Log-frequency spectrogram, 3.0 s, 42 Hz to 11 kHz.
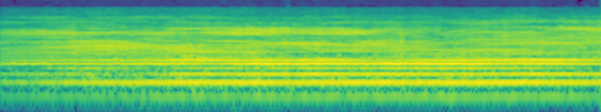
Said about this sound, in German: Am Montagmorgen, dem 5. April, drei Tage nach der Invasion, verlassen die ersten Schiffe einer britischen Armada den Marinehafen Portsmouth. Unter dem Dröhnen ihrer Schiffssirene läuft der Flugzeugträger HMS Invincible aus.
